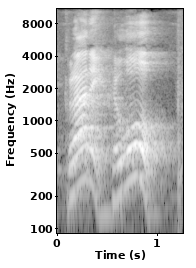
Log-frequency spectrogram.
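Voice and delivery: booming, high Glaswegian; performed Glasgow accent, big and loud. Shown as a demonstration. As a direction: belt it out in broad Glaswegian. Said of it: "I start speaking like this".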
